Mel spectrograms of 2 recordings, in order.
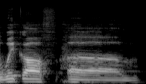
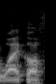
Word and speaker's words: Wyckoff: So what the Wyckoff accumulation phase, or Wyckoff accumulation phase, whichever way you want to pronounce it, depending on where you live in the world.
